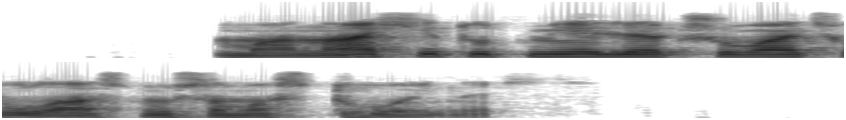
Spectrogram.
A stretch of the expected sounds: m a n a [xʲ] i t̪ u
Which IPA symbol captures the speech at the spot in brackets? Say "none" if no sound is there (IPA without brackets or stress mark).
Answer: xʲ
